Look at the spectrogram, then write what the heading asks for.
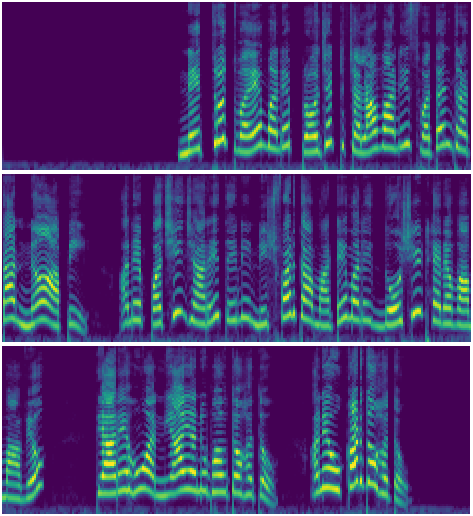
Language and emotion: Gujarati, angry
